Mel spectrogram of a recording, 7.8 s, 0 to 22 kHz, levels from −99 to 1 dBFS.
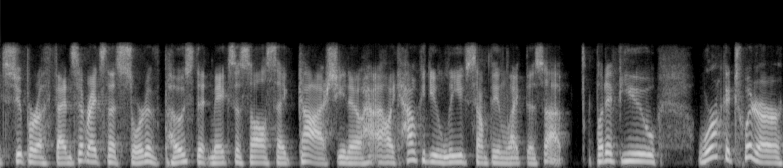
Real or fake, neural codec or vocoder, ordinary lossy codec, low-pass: real; none; Opus, 32 kbps; 7.2 kHz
